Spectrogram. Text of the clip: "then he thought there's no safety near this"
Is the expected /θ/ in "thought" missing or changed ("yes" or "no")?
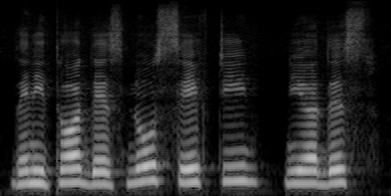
yes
